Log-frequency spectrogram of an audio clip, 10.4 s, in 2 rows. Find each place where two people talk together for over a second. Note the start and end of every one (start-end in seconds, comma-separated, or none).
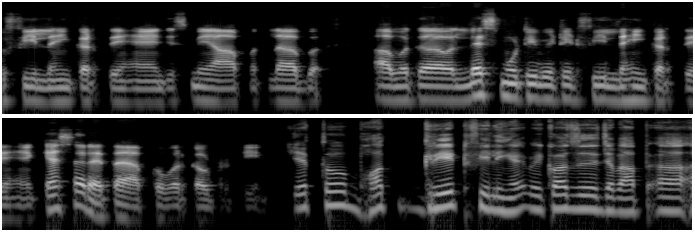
none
